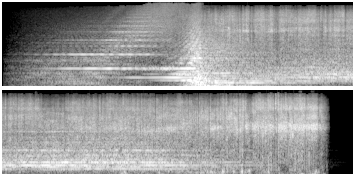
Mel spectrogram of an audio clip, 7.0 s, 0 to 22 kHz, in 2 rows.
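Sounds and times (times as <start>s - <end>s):
dark reveal energy flash crack: 1.6s - 6.8s.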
